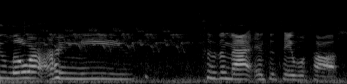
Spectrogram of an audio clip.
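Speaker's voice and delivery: soft, calm breathing cues; guided yoga. Acted. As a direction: ease the class through each pose. Leads yoga breathing and poses.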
